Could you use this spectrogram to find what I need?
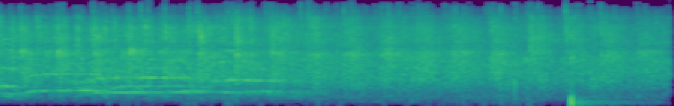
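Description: Audience applause and cheering at a church event as ministry trainees are welcomed. Steady, fairly soft clapping with a few whoops early on is broken by a single sharp thump near the end.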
